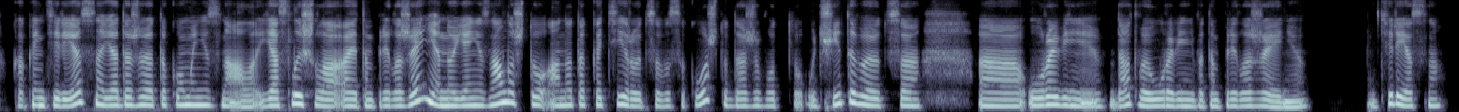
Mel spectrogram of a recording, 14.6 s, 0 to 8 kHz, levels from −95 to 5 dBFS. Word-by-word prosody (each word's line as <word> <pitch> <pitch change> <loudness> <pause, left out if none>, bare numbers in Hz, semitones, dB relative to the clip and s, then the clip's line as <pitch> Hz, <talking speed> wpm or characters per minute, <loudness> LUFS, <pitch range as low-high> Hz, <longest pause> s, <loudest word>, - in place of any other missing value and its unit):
Как 180 0 -10
интересно! 195 +6 +1
Я 195 -1 +2
даже 200 +1 +1
о - - -1
таком 200 +1 +1
и - - +3
не 200 0 +3
знала. 180 -5 -2
Я 190 +2 +1
слышала 200 -7 +2
о 180 - +1
этом 175 -2 -1
приложении, 210 - +2
но 185 0 +4
я 190 +1 +2
не 195 0 +2
знала, 240 +8 +4
что 215 -4 -3
оно 195 +1 0
так 200 0 -5
котируется 190 -3 -1
высоко, 205 - -4
что 210 -10 -7
даже 180 0 -5
вот 180 0 -7
учитываются, 200 - -1 0.6
а, 175 -1 0
уровень, 195 -4 +2
да, 180 +4 -2
твой 190 -4 0
уровень 175 -1 0
в - - -11
этом 170 0 -3
приложении. 170 -4 -1 0.6
Интересно. 185 -4 -1
190 Hz, 150 wpm, -19 LUFS, 175-205 Hz, 0.6 s, но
